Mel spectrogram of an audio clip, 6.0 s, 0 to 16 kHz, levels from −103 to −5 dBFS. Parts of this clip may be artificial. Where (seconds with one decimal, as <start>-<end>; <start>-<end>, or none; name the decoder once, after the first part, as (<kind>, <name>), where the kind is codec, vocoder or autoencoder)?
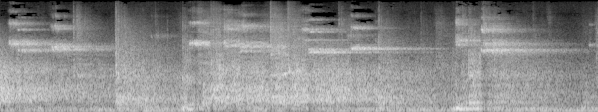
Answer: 1.9-3.1 (autoencoder, DAC-VAE)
